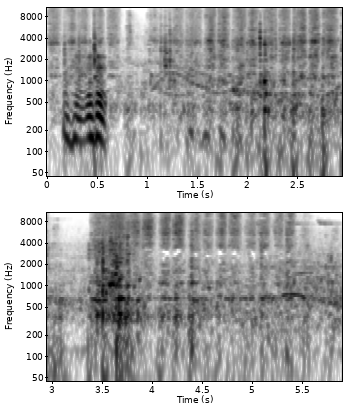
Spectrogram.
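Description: Pumice stone (buga) scrubbing soot off a blackened cooking pot, with quick repeated rasping strokes and a short pause about halfway through.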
